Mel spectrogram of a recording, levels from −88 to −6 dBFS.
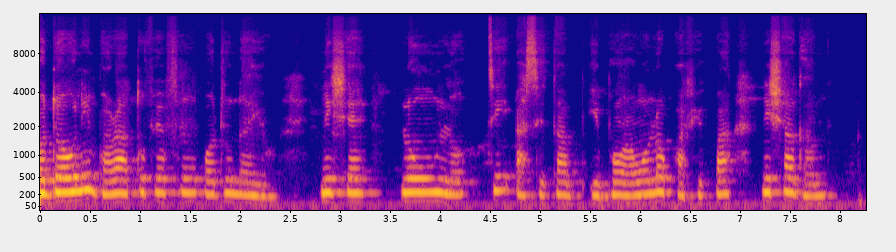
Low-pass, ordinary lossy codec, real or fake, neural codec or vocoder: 14.4 kHz; Opus, 24 kbps; real; none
